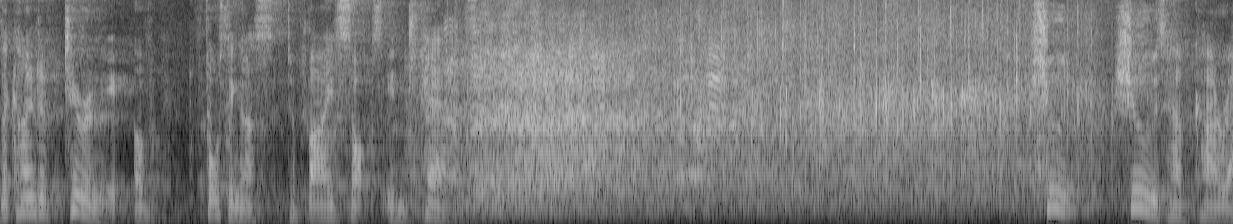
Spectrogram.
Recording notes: At a live event in Los Angeles (first of two).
